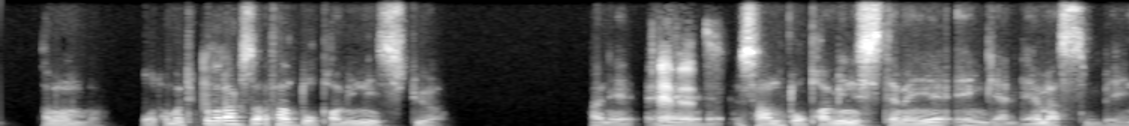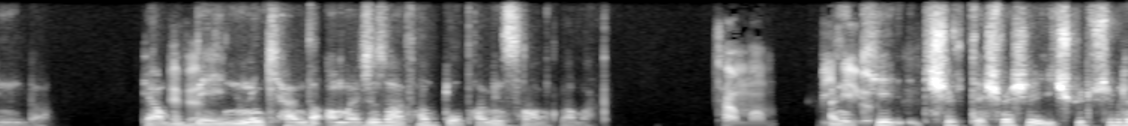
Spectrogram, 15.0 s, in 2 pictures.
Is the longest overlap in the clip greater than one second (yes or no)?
no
